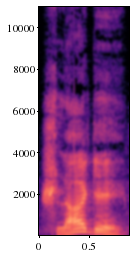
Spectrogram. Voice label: "schlagaie", patois jura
